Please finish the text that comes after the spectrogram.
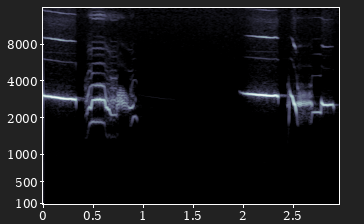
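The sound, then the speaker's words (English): A hermit thrush sings two phrases, each opening with a clear, sustained whistled note followed by a rapid fluttering cascade, separated by a second of silence; fairly loud. “It's actually the hermit thrush.”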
